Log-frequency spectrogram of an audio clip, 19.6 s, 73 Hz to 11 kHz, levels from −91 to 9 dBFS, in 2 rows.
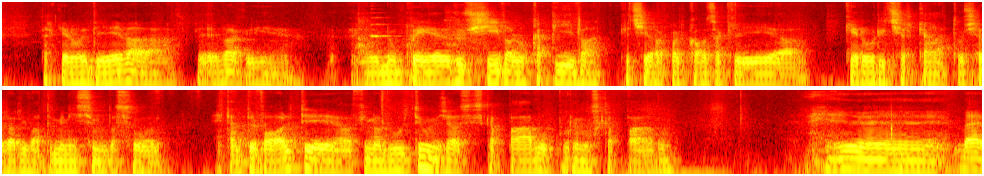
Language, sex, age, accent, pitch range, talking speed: Italian, male, 50-69, native, 80-90 Hz, 105 wpm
